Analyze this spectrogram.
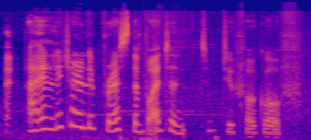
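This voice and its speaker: Over background music, a woman streams a video game and chats playfully with her viewers, exclaiming and joking often. Her voice is high-pitched with lively intonation and some vocal fry.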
